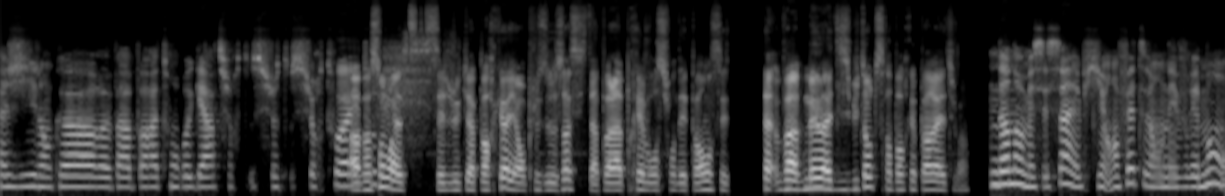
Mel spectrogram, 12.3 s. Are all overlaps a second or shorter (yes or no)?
yes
